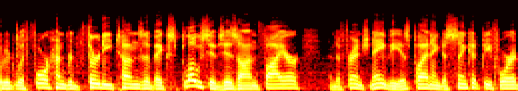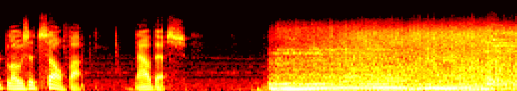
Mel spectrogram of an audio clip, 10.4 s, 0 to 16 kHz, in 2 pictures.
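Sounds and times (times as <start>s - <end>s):
speech: 0.0s - 7.2s
car braking hard: 7.7s - 10.3s.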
